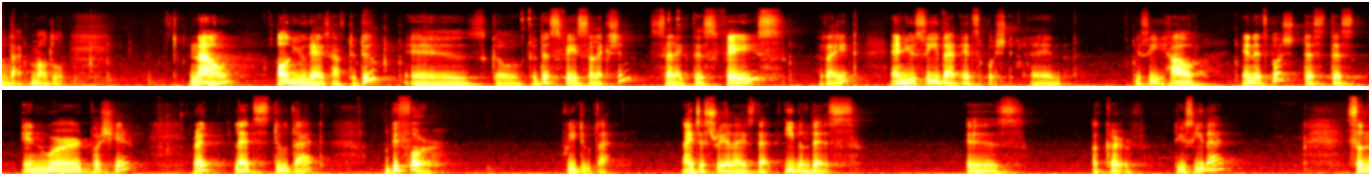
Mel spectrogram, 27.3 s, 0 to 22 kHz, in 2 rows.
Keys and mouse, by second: 0.2 middle click, 1.0 shift+middle click, 2.7 middle click, 4.0 shift+middle click, 5.2 click, 6.7 click, 7.9 click, 7.9 middle click, 7.9 right click, 15.7 click, 15.7 middle click, 15.7 right click, 17.5-18.5 drag, 17.5-18.5 middle drag, 17.5-18.5 right drag.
